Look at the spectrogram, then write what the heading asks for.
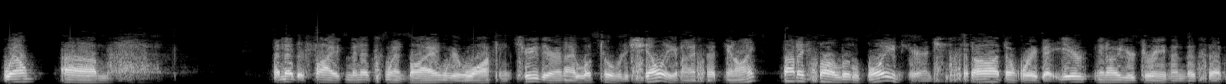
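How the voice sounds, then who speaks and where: A middle-aged man calling a radio show, telling a personal story in a halting, deliberate way with many hesitations. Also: on the low side. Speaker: radio caller. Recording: narrow, tinny phone line on radio.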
